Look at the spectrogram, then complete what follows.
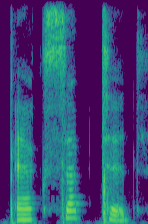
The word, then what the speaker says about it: accepted: make it past tense accepted accepted accepted there's an extra syllable now accepted so in this case the e d is pronounced id not ed id let's do need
